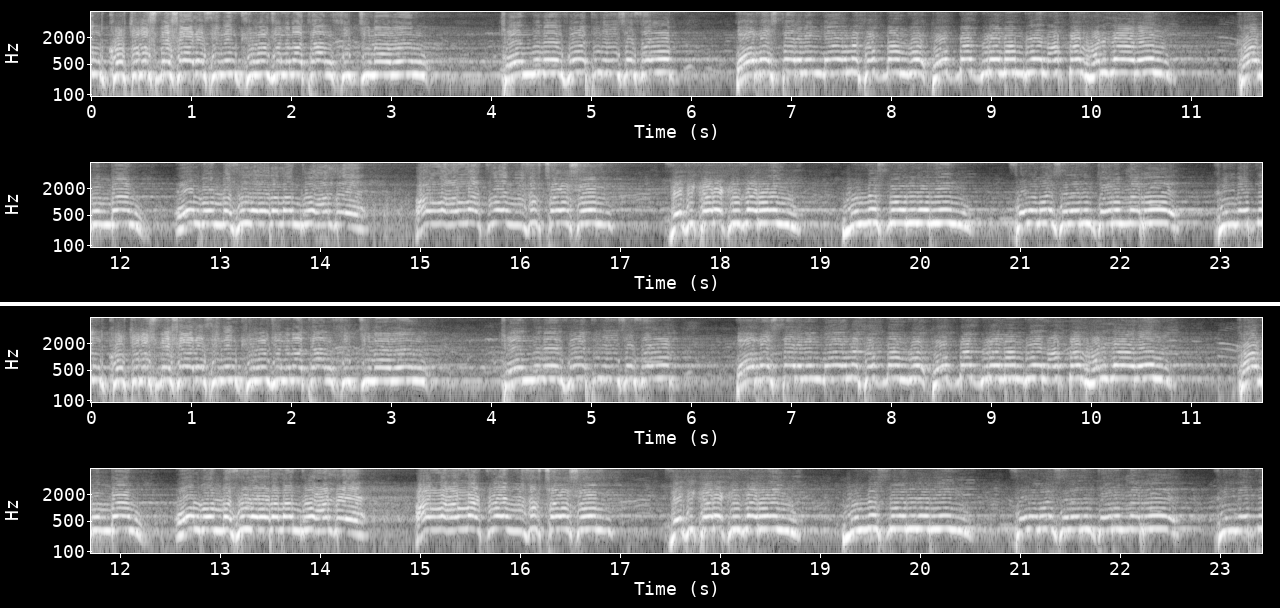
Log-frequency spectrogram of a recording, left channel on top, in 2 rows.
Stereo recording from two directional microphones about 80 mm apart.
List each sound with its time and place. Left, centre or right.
0.0 s a man's voice: left
4.1 s a man's voice: left
10.0 s a man's voice: centre
17.5 s a man's voice: centre; by 18.8 s left
19.2 s a man's voice: left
